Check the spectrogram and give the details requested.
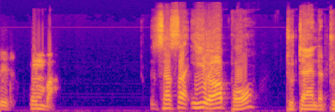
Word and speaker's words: Rumba: The Spanish version is Rumba. But then, let me ask, why do Congolese call it Rumba? Sasa hiyo hapo tutaenda that's the R in French, Rumba.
